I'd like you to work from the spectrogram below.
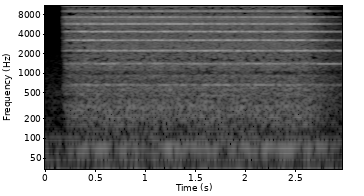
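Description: School bell ringing, a loud continuous electric ring that starts abruptly and holds steady for about three seconds, beginning to fade only at the very end.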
